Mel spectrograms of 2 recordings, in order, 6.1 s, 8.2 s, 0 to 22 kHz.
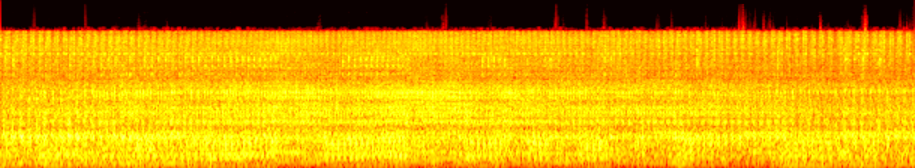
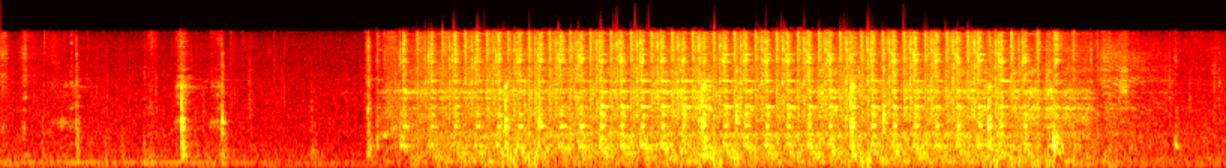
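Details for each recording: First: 1993 Club Car golf cart engine after spark plug and carburetor cleaning, following over six months of sitting: steady, busy buzzing run with no misses or surging; running normally again. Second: 1993 Club Car golf cart engine, sat over six months: steady starter whirring about three and a half turns a second for five seconds, never firing; fires only on starting fluid, no gas drawn through, carburetor suspected to need cleaning or rebuild.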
